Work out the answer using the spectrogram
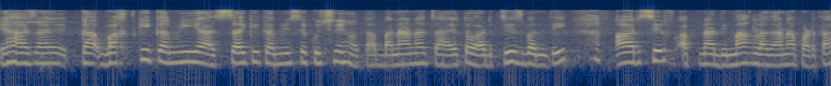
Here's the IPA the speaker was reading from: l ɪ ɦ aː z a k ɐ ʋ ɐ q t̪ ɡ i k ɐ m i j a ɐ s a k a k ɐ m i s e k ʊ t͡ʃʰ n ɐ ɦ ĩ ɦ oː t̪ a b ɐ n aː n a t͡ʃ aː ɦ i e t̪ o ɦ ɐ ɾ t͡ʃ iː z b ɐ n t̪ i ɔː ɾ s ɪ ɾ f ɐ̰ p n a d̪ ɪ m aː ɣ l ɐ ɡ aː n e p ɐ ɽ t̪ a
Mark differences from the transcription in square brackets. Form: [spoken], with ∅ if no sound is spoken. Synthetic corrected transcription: l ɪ ɦ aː z a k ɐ ʋ ɐ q t̪ [k] i k ɐ m i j a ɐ s a k [i] k ɐ m i s e k ʊ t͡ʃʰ n ɐ ɦ ĩ ɦ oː t̪ a b ɐ n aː n a t͡ʃ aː ɦ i e t̪ o ɦ ɐ ɾ t͡ʃ iː z b ɐ n t̪ i ɔː ɾ s ɪ ɾ f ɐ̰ p n a d̪ ɪ m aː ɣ l ɐ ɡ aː n [a] p ɐ ɽ t̪ a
